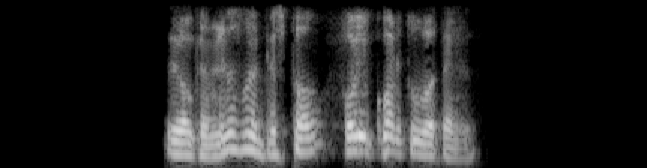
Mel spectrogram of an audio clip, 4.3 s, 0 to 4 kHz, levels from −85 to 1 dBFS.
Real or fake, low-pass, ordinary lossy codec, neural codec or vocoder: fake; 3.6 kHz; AAC, 24 kbps; codec, 32 kHz, 1.9 kbps, SNAC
